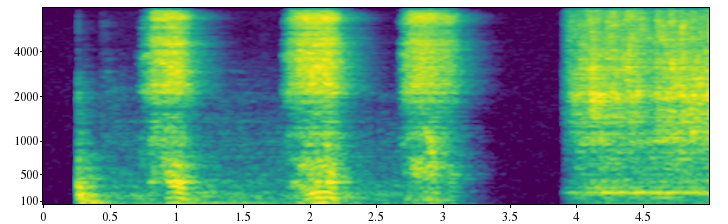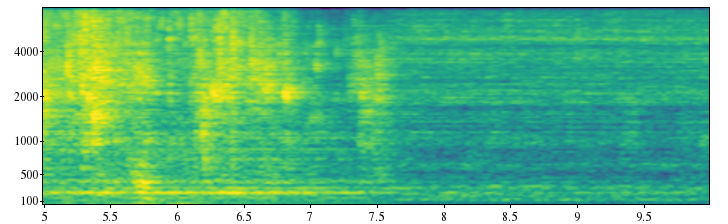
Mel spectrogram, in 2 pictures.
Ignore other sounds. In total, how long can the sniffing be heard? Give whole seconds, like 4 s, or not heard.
3 s.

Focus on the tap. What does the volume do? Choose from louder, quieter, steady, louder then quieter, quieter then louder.
quieter.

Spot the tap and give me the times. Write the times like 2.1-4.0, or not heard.
3.9-9.9.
